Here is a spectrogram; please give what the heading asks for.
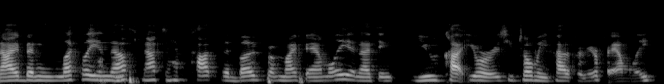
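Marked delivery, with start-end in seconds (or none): none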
